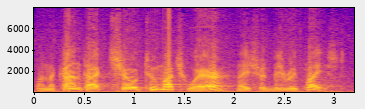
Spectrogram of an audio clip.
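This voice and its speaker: A man's voice: lowish voice, lively intonation, moderate pace, highs cut off. An American man narrating a 1940s army training film in a scripted, plain-spoken, methodical instructional style.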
